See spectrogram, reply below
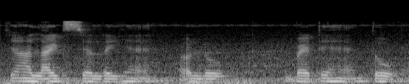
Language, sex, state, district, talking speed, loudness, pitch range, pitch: Hindi, male, Uttar Pradesh, Deoria, 160 wpm, -21 LUFS, 130-140 Hz, 135 Hz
